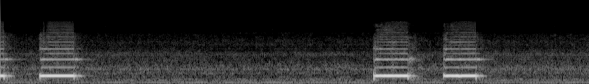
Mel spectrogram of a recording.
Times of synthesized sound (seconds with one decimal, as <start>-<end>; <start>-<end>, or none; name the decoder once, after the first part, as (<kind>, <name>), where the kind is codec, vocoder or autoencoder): 2.1-4.6 (codec, HILCodec)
